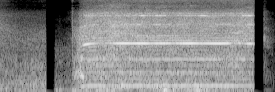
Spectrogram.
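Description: A blower roars steadily for about three seconds while clearing dust out of a workshop, with a strong whine over a broad rushing airflow, cut off abruptly at both ends.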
